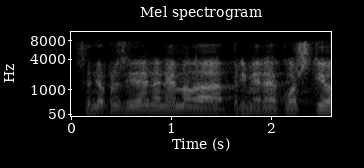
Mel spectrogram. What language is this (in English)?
Catalan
